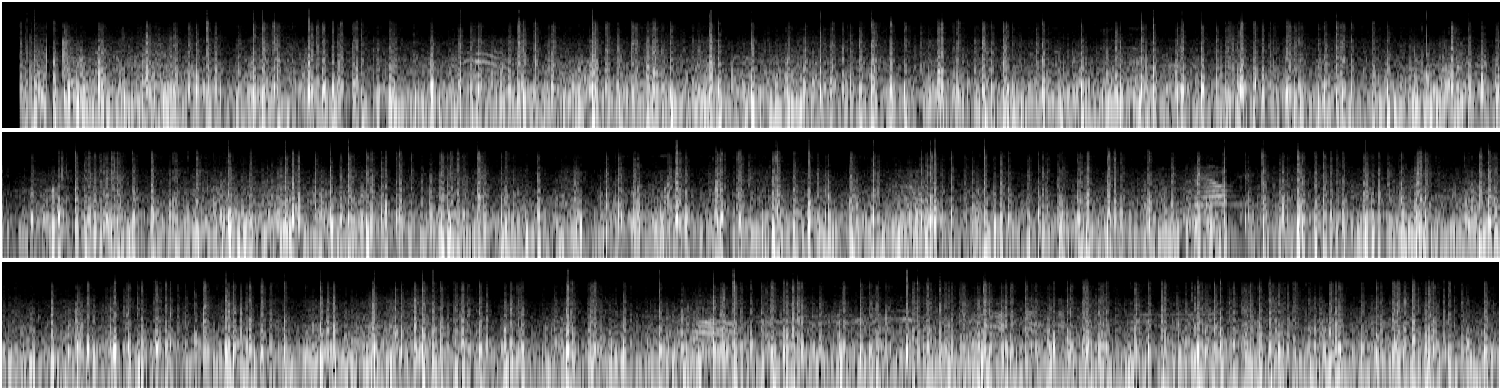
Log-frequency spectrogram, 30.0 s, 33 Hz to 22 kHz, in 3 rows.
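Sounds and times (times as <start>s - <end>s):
fireworks bangs and crackles: 0.1s - 29.9s
low rumble: 13.4s - 29.9s.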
